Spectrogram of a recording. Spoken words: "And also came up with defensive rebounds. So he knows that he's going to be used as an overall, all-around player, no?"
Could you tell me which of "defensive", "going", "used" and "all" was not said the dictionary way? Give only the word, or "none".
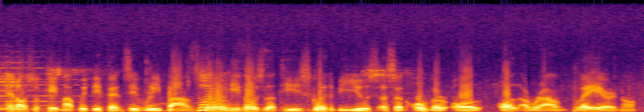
used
